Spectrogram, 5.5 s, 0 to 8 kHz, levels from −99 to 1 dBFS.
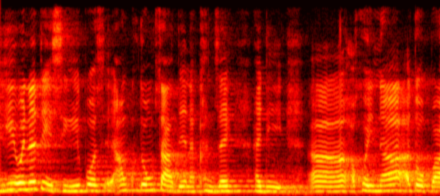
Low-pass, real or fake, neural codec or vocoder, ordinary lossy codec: none; real; none; none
